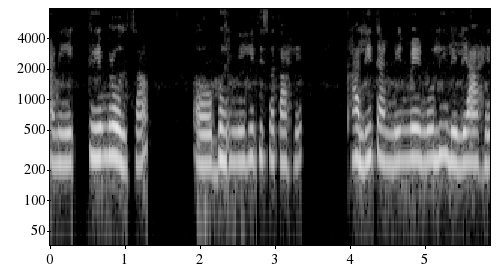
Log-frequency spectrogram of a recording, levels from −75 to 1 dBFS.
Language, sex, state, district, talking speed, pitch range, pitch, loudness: Marathi, female, Maharashtra, Pune, 130 wpm, 235-265 Hz, 250 Hz, -17 LUFS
